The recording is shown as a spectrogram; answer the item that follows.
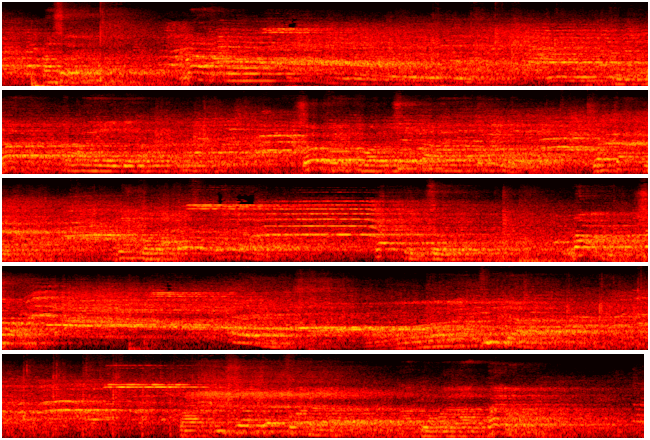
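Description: Indoor volleyball match in an echoing sports hall: balls are struck and bounce on the court amid continuous shouting and calling from players and spectators, with short shrill whistle blasts about halfway through and again near the end.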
